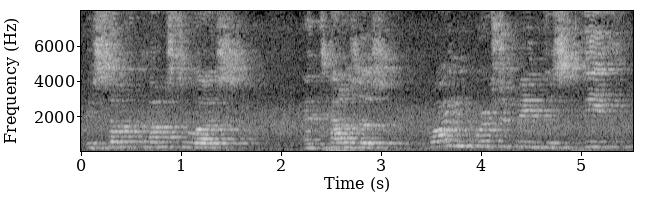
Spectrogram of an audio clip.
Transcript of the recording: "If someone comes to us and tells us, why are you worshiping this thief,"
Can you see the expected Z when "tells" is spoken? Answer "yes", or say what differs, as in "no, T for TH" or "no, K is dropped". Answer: yes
